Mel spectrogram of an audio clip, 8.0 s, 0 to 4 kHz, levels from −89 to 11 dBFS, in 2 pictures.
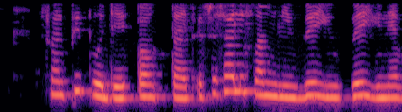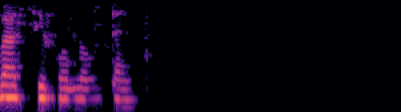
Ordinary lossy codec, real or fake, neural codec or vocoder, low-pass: none; real; none; 3.6 kHz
